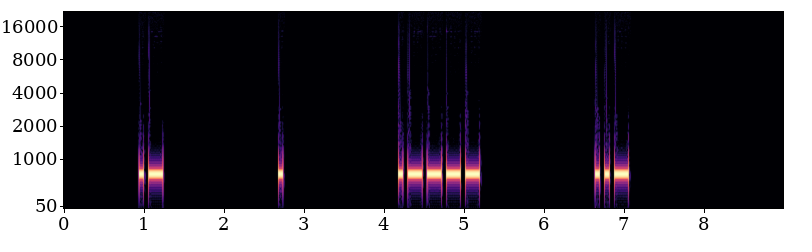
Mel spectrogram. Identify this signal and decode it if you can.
Morse code, heard as a keyed tone, about 20 wpm, spaced as for 5 wpm, 700 Hz. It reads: AE1U
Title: USA Call Signs - 4 Characters - 8x Character Spacing - 20wpm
